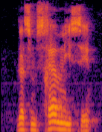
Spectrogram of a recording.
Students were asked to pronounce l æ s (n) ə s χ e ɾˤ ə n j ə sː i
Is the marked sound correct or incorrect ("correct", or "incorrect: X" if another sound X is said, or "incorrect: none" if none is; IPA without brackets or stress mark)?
incorrect: m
